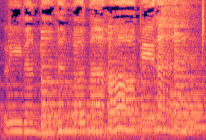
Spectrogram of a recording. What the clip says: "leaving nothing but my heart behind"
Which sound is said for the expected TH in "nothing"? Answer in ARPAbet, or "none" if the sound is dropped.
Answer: TH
